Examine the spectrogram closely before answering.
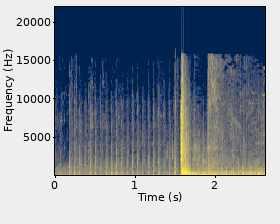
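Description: A machine gun fires a fast burst of shots.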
